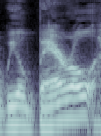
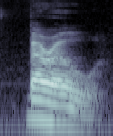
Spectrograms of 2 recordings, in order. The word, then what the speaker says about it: wheelbarrow: Is it wheelbarrow or wheelbarrel? How the fuck? – Barrow. – That's dumb. – It's got a W on the end.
